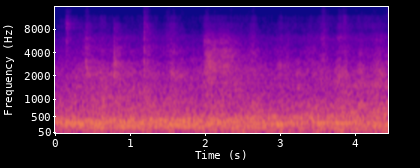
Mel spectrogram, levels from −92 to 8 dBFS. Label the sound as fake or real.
real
